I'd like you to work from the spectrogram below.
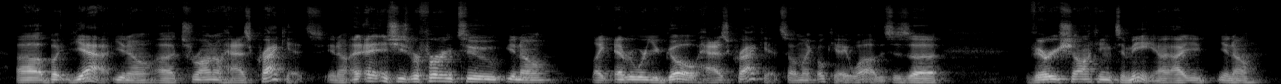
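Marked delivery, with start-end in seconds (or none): none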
